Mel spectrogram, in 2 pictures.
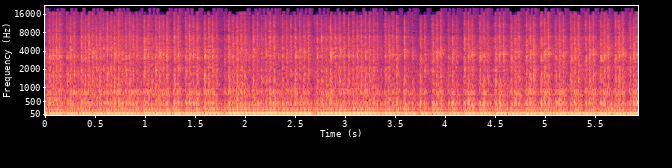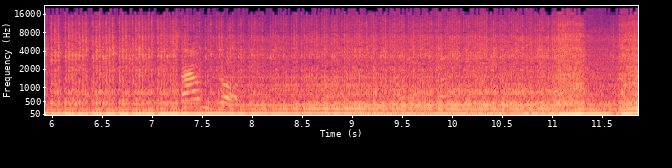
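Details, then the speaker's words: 1964 Bedford CA panel van, first run after about 10 years sitting, exhaust rotted away: steady even idle with loud raw exhaust bark, no misses or knocks; runs cleanly. "and uh she runs it runs yeah with an exhaust on it it would probably run very well indeed"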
